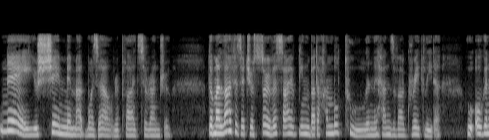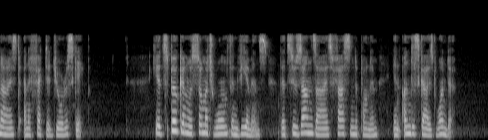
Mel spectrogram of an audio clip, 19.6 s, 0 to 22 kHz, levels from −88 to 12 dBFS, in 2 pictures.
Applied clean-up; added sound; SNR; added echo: none; none; none; none.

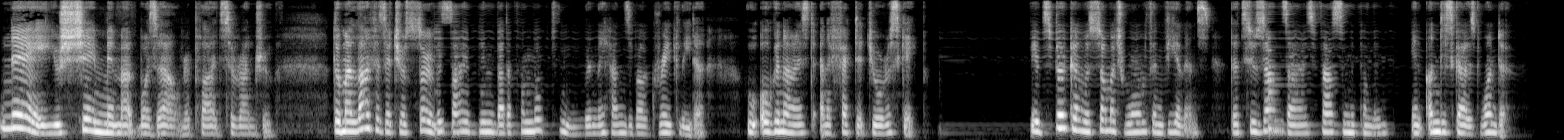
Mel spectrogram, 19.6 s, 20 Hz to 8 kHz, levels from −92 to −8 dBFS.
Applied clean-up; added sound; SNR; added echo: neural mask model DeepFilterNet 3.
